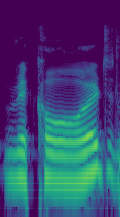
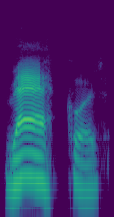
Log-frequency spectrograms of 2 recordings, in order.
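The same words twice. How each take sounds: First: Slow "record" with a drawn-out CORD; long second syllable. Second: Slow "record" with drawn-out RE, short cord; long first syllable. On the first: Teacher showing the sounds coming through, "record" with a long CORD. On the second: Teacher showing long and short sounds, "record" with a long RE. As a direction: stretch "re" in "record", then a short second syllable. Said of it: "long on the re and short on the second syllable". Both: Shown as a demonstration.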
